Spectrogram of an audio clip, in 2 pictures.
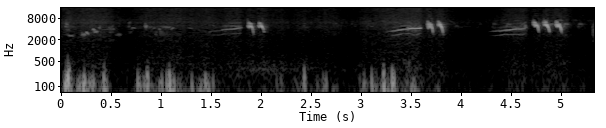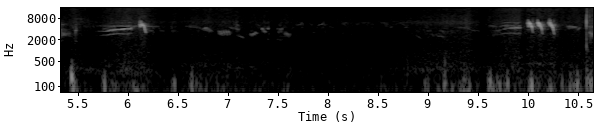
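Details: At Svensksundsviken, Sweden, 27 June 2015, a Blyth's reed warbler gives separated phrases of sharp, high chirps and short slurred whistles every two seconds or so, with quiet pauses and some low wind noise.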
